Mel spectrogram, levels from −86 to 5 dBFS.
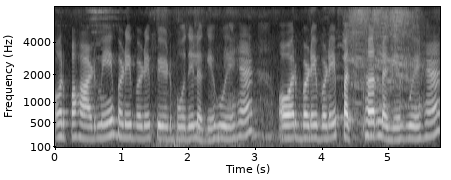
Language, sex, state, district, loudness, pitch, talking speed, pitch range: Hindi, female, Punjab, Pathankot, -18 LUFS, 225 Hz, 175 wpm, 220-245 Hz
